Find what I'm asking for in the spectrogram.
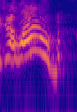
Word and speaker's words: Shalhoub: I just didn't know how to pronounce Tony Shalhoub.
